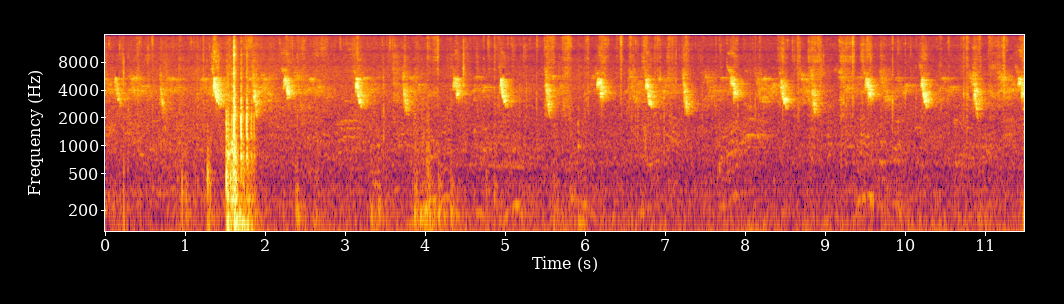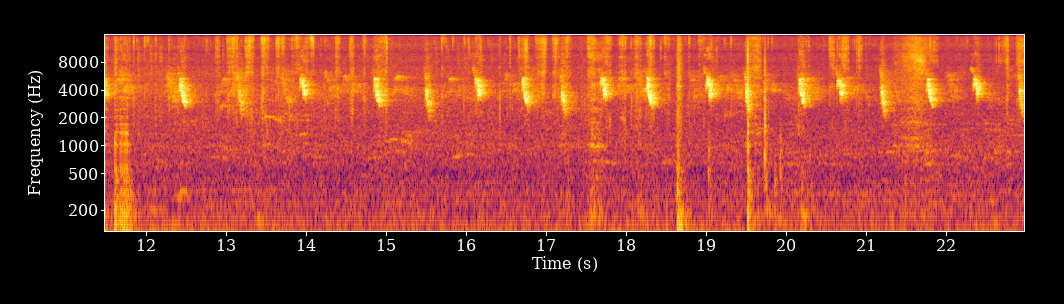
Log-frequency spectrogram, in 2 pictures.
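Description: A small bird calling over and over, short high chirps about twice a second, with one loud thump about a second and a half in.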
